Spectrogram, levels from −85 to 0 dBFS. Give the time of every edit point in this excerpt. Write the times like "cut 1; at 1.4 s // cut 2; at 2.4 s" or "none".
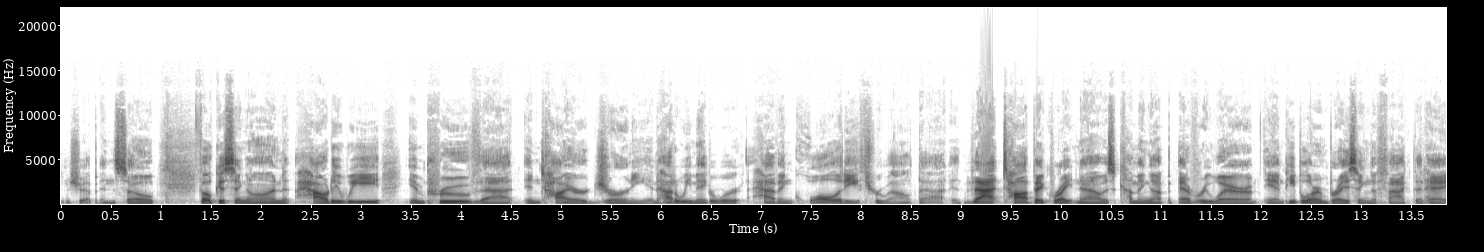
cut 1; at 6.5 s // cut 2; at 9.0 s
